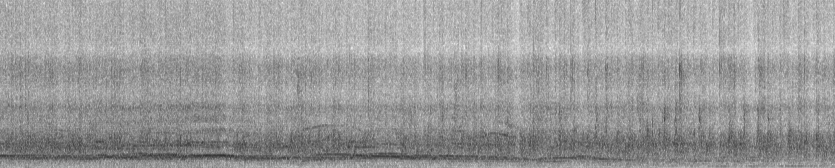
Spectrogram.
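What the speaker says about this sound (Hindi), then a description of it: "एक भाई इतनी जोर तो ताली बजा दो कि सारे बड़का ने बेरा पड़ जाए।" A seminar audience bursts into loud, sustained applause, mixed with cheering and whoops. The sound fills the room evenly for several seconds and fades slightly at the end.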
